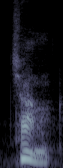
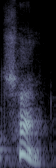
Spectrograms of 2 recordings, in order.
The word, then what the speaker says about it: Chang: So my actual name is Chang, as the correct pronunciation of my family name is Chang rather than Chang, so it's Chang.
